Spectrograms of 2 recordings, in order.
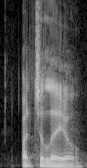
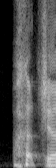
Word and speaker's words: Bacheleo: Bacheleo. – Bacheleo, wait. – Bacheleo. It's still in its Latin form. That's why it's spelt that way. The C is a ch.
